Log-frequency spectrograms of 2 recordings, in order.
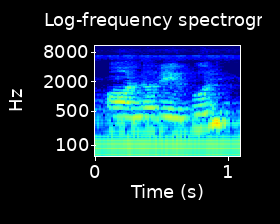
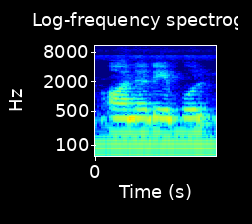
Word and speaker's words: honorable: That children, some of the words they are beginning with H, but H here is silent. H here is silent. Okay, like what to say, children? An honor, our, an honorable man.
